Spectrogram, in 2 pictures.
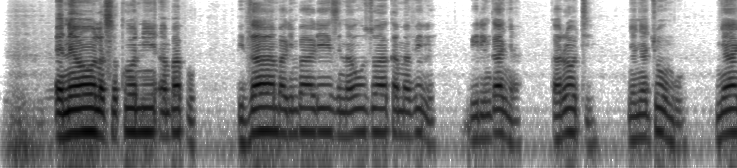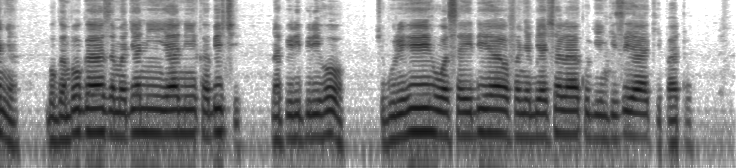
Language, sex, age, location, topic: Swahili, male, 25-35, Dar es Salaam, finance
